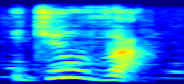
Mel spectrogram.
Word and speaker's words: chuva: Y esta palabra es yuva. Yuva, así más o menos se pronuncia, chuva.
